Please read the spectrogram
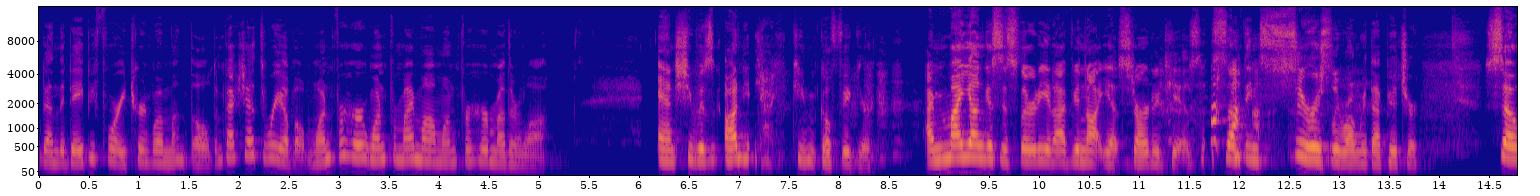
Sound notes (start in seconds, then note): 11.1 laughs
